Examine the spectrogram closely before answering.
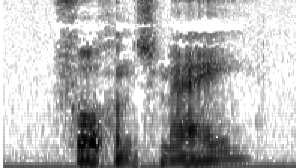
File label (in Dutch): "volgens mij", Dutch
